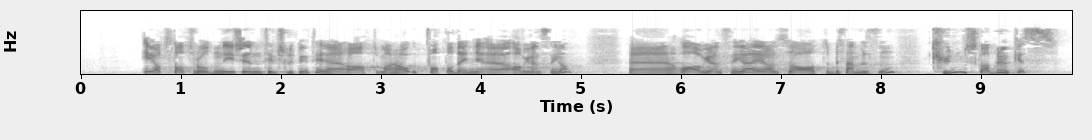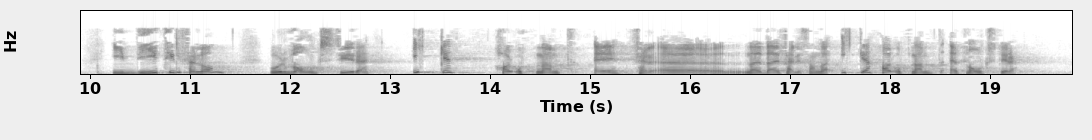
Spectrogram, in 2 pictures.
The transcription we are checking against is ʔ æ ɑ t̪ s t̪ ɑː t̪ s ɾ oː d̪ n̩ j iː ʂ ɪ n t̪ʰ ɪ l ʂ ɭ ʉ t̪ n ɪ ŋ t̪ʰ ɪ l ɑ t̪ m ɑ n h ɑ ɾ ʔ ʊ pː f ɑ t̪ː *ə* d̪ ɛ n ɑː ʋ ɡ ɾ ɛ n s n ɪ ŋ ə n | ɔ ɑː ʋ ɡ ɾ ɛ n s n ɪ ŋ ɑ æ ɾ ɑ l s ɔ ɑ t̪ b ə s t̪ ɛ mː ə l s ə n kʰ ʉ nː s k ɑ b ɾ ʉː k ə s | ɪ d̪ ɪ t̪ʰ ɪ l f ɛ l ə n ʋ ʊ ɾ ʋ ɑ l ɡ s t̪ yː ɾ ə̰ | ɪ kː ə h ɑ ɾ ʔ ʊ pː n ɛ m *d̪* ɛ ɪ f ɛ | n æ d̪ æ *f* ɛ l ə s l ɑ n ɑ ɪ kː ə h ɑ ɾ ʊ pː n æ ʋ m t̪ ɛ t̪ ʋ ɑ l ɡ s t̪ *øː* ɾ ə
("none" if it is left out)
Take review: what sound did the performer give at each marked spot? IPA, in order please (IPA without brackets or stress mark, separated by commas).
ɑ, t̪, f, yː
